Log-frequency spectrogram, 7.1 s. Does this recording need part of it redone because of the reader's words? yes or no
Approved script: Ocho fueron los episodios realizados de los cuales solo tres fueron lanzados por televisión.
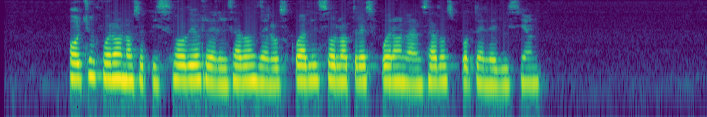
no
